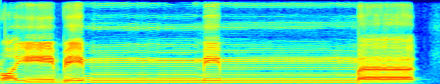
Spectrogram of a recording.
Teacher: دونوں میم میں غنہ ہوگا اور غنہ کی مقدار ایک الف ہوگی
